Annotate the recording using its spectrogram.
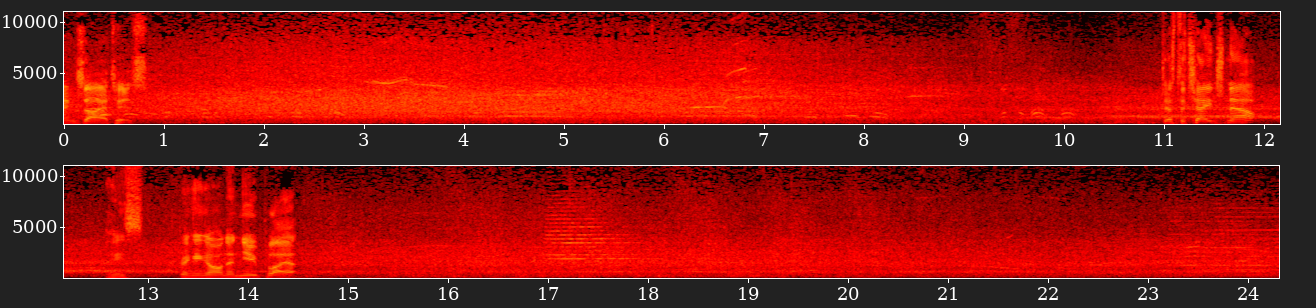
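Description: A stadium crowd roars and cheers steadily throughout.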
